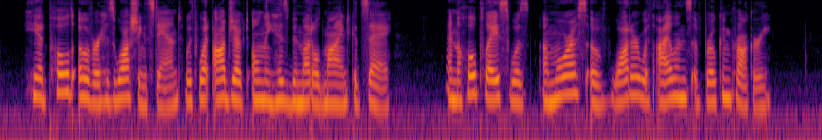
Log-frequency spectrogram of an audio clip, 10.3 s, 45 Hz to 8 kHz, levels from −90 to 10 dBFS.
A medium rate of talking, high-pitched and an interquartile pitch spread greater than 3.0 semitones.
No: average, 175 wpm; high, 195 Hz; narrow, 2.6 semitones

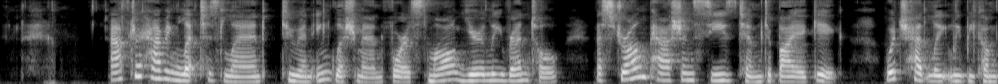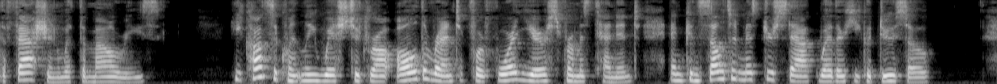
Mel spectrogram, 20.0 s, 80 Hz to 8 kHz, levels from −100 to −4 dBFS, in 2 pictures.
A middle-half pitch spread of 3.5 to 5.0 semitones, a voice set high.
Yes: average, 4.1 semitones; high, 205 Hz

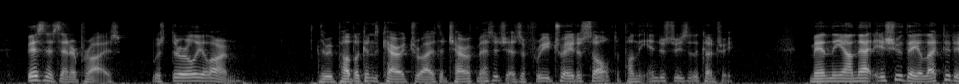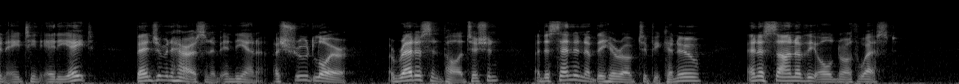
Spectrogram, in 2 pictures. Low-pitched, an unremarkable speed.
No: medium, 145 Hz; average, 170 wpm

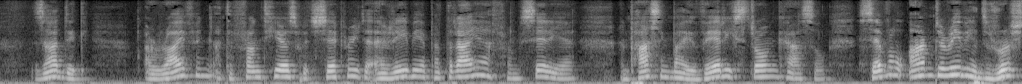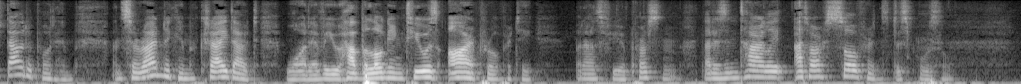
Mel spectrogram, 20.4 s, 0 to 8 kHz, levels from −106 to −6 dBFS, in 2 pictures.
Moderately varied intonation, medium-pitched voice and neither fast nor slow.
No: wide, 5.7 semitones; medium, 160 Hz; average, 150 wpm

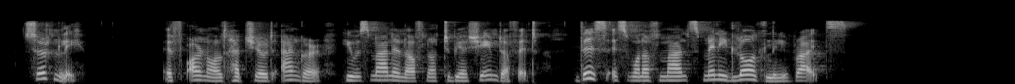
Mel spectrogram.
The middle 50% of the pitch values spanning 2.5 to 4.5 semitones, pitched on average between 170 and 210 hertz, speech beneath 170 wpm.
Yes: average, 3.3 semitones; medium, 185 Hz; average, 140 wpm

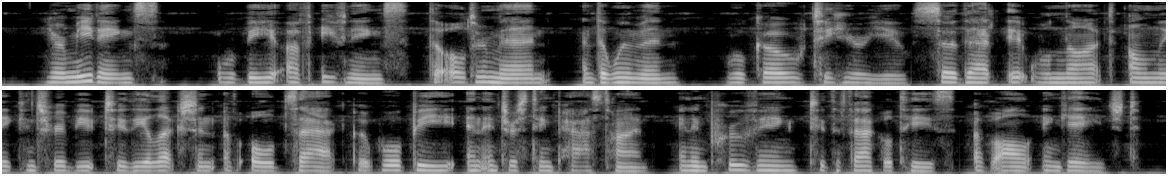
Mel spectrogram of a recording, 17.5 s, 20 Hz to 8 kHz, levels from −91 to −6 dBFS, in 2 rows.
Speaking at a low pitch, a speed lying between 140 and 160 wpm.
No: medium, 155 Hz; average, 150 wpm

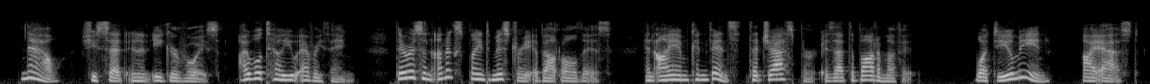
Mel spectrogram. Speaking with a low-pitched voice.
No: high, 195 Hz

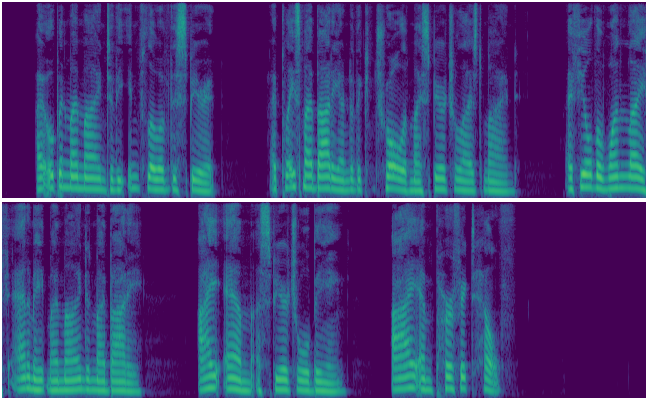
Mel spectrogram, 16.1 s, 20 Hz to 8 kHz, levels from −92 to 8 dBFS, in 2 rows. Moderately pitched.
Yes: medium, 155 Hz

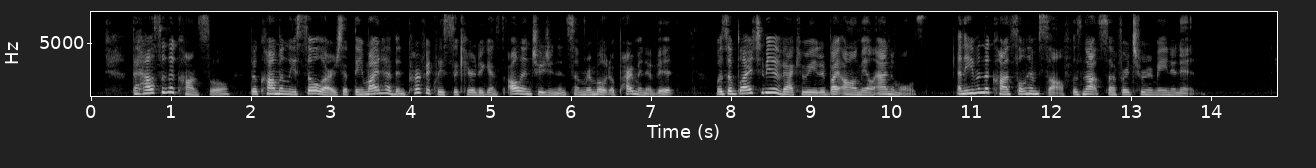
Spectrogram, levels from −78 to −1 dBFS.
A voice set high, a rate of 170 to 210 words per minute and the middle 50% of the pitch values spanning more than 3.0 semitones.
Yes: high, 225 Hz; average, 185 wpm; average, 5.0 semitones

